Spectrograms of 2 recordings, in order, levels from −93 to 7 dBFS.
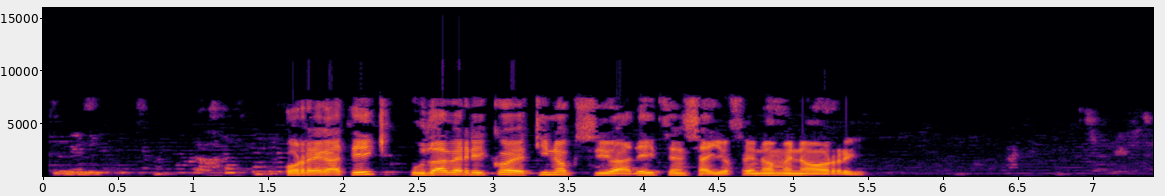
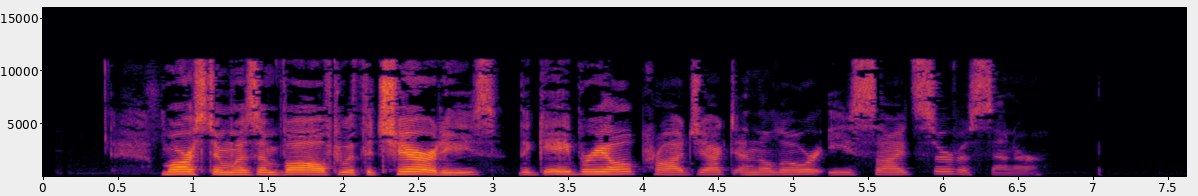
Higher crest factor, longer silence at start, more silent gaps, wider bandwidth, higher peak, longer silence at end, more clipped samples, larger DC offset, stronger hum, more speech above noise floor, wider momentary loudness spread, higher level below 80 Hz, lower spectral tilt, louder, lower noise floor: second, 16 dB vs 22 dB; second, 0.05 s vs 0.5 s; neither; second, 7.8 kHz vs 11.5 kHz; first, 0 dBFS vs -4 dBFS; first, 1.95 s vs 1 s; neither; neither; neither; second, 52 dB vs 59 dB; first, 20 LU vs 15 LU; first, -60 dBFS vs -82 dBFS; first, -5 dB/octave vs -2 dB/octave; first, -14 LUFS vs -23 LUFS; second, -65 dBFS vs -82 dBFS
